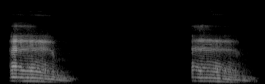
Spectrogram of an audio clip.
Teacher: Lips come together, breathe out through your nose here.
